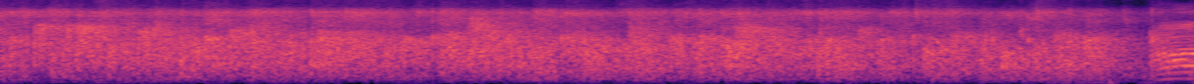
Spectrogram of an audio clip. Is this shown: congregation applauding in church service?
yes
